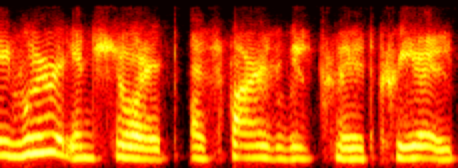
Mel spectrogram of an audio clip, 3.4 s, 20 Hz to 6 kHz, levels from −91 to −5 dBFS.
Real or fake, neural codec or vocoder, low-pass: fake; codec, 24 kHz, 3 kbps, HILCodec; 5.4 kHz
